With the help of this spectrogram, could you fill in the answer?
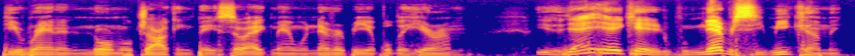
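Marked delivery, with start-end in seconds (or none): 4.0-6.3 cocky cartoon hero, louder; swaggering to oneself; lightly voiced cool hero; Sonic. A narrator's reading. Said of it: "said Sonic to himself".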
